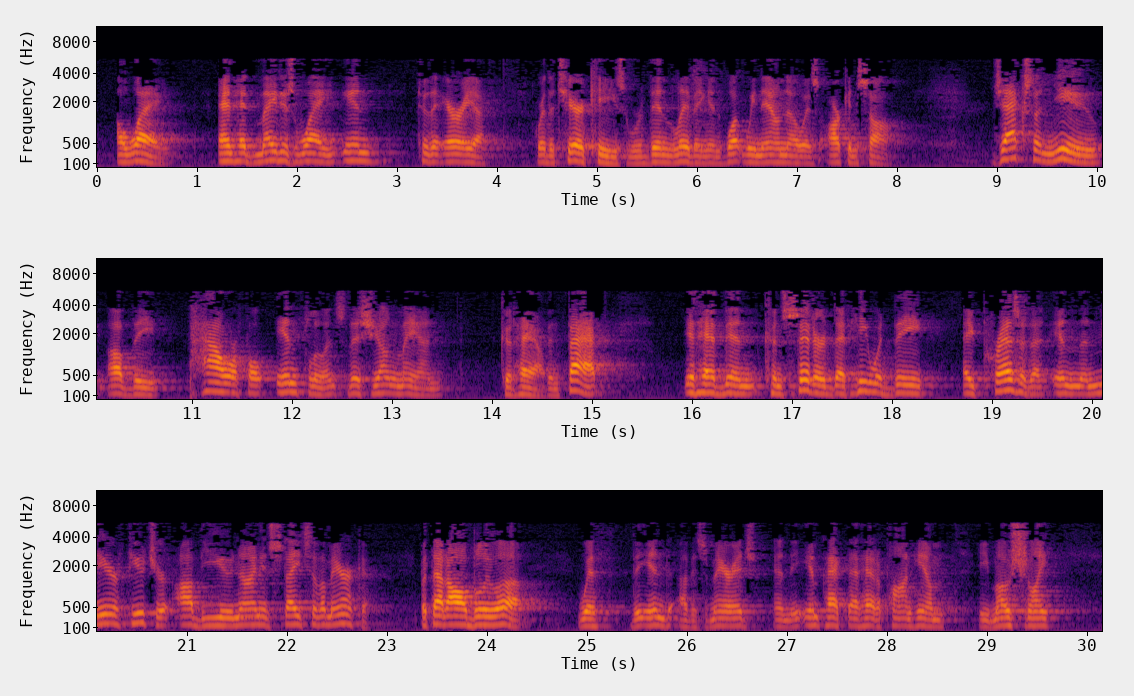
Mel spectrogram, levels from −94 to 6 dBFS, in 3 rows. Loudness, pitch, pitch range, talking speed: -27 LUFS, 140 Hz, 130-150 Hz, 145 wpm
